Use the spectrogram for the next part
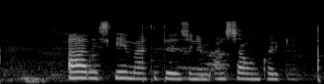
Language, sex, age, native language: Icelandic, female, 15, Icelandic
